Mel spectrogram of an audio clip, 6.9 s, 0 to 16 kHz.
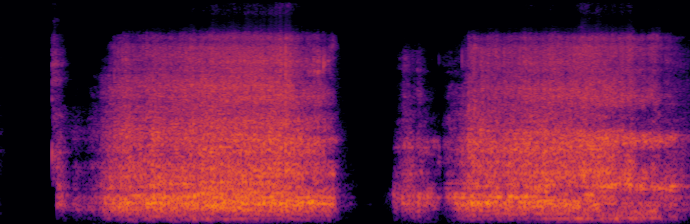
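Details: Nikko 9045 RC Teenage Mutant Ninja Turtle Party Van, a charity shop find, 2.4 GHz, driving forwards and backwards. Two smooth bursts of high motor whir with gear buzz and no slipping or clicking. Normal running.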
